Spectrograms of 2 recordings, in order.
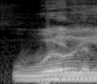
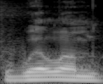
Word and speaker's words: Willem: Willem Dafoe plays Christ William? – In the movie. Willem Dafoe. – Wait, it's not William. – No, it's not William. – I thought it was William. – Technically, it's pronounced Willem Dafoe.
